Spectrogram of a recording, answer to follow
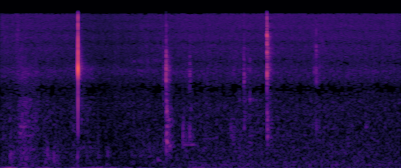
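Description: Three sharp clicks about a second apart, the first the loudest, over faint room noise.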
